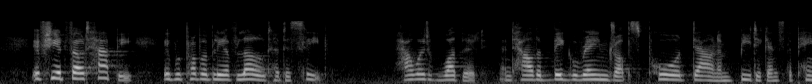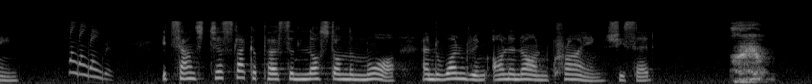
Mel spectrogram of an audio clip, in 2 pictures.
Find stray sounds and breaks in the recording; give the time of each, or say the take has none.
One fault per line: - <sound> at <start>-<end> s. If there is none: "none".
- chirp at 8.8-9.3 s
- throat clearing at 15.4-15.9 s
